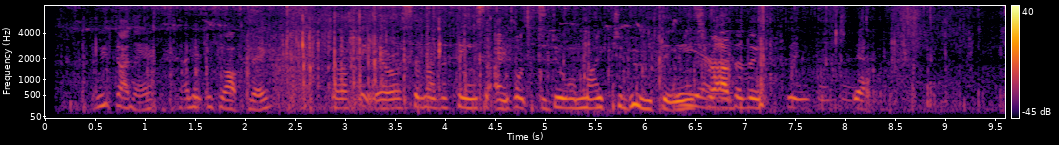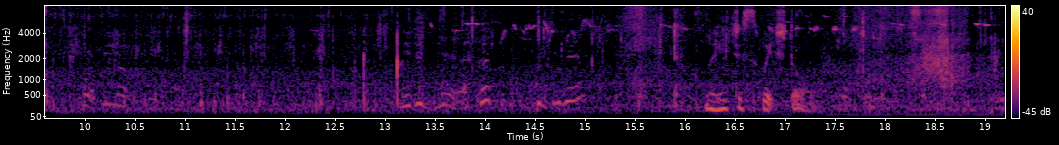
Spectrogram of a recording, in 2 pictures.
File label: talking woman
